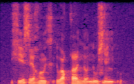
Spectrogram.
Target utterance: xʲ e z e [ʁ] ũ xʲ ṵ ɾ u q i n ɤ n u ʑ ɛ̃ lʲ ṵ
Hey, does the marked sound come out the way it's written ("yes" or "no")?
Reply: yes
